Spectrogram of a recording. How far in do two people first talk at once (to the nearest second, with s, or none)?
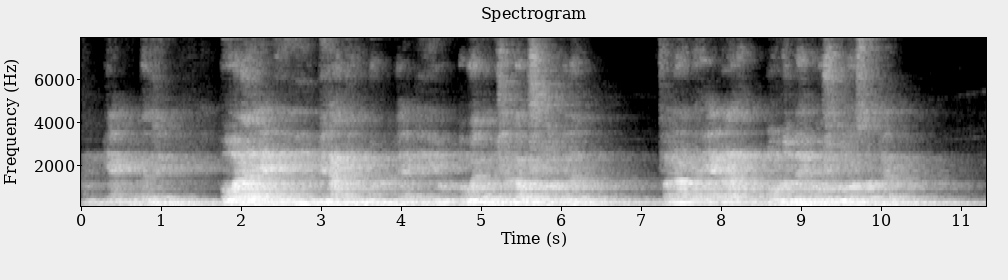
none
